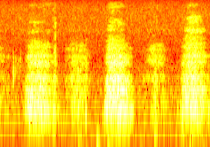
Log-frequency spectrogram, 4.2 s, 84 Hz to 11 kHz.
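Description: A climber breathing hard: about five heavy breaths in and out, hissy and unvoiced. He is winded from the climb to the 12,799 ft summit.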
